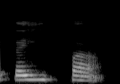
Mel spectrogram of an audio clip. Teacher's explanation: کیفا یائے لین ہے، متحرک ورڈ کو جلدی پڑھتے ہیں، پتہ ہے یائے لین کو نرمی کے ساتھ تھوڑا سا کھینچ کے پڑھتے ہیں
